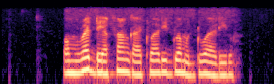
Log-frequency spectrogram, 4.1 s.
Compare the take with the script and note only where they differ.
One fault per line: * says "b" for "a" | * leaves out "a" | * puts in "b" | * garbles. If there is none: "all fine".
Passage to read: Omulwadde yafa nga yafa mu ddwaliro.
* says "atwaliddwa" for "yafa"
